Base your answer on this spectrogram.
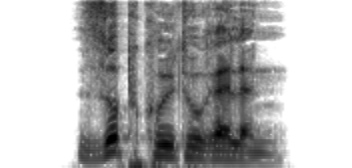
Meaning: inflection of subkulturell: 1. strong genitive masculine/neuter singular 2. weak/mixed genitive/dative all-gender singular 3. strong/weak/mixed accusative masculine singular 4. strong dative plural
- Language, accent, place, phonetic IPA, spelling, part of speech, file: German, Germany, Berlin, [ˈzʊpkʊltuˌʁɛlən], subkulturellen, adjective, De-subkulturellen.ogg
